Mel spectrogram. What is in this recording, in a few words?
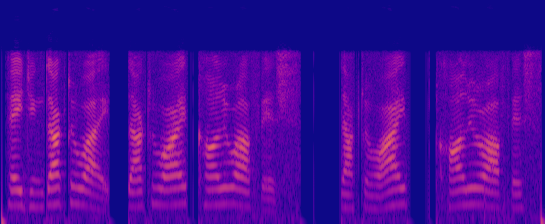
Paging Doctor, hospital; Hospitals; Hospital Sound Effects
